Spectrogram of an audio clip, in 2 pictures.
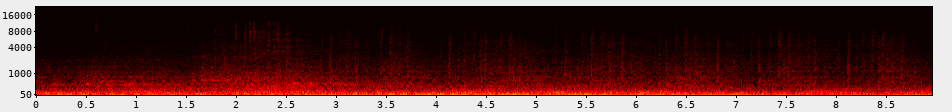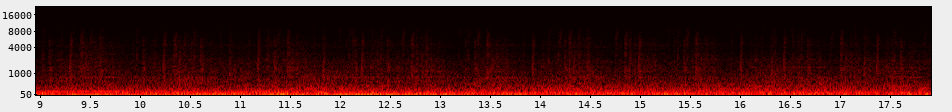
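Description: Heavy footsteps of a large animal thud steadily on rock.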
